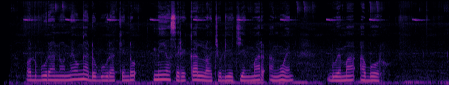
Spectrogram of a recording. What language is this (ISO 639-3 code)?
luo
